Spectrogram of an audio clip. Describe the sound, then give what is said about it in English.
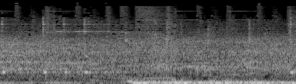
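A loud basketball arena crowd roars continuously for Golden State with Steph Curry in the game. The cheering swells partway through into a deeper, fuller rumble of many voices, with no one speaking over it. “Feels like Golden State has a 30-point lead the way this crowd reacts with Steph in the game.”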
